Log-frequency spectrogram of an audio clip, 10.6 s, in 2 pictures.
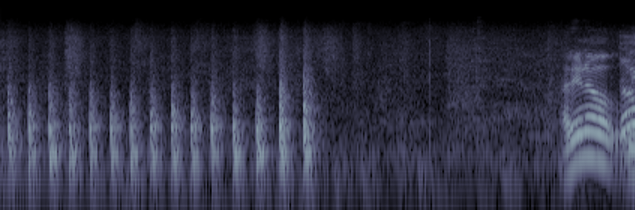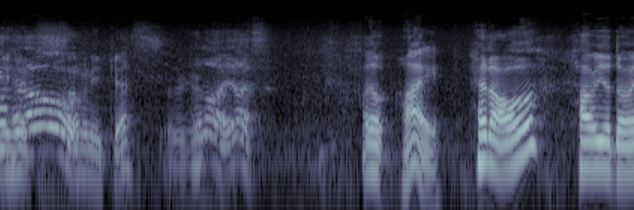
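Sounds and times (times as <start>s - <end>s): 
knocking on a door: 0.0s - 2.8s
speech: 4.7s - 10.5s.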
